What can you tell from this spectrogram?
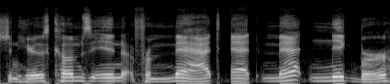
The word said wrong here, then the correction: Nyber: Hopefully I pronounced that correctly. – Nyber. – Oh, Nyber. Okay.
